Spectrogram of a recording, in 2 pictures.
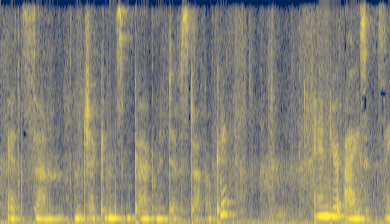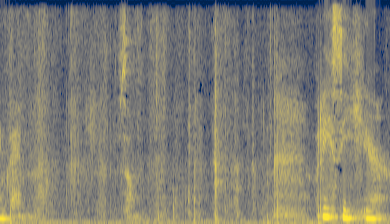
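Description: A young woman in her twenties with a Midwestern American accent, doing a gentle, coaxing ASMR role-play as a school nurse, close to the mic. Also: high-pitched, a little hiss or hum. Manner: gentle, coaxing, as if tending a child. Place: small indoor room set up as an office.

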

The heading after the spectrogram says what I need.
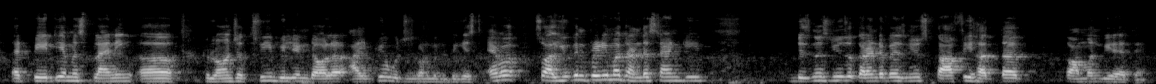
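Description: A man's voice: a little high, slight background noise, poor audio. A middle-aged man with a North Indian accent, teaching a live online class conversationally and switching between English and Hindi. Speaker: test-prep teacher.

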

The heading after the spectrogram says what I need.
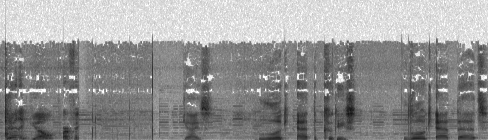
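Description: A young boy filming himself in a home kitchen on a phone, chatty and excitable, full of fillers and calls of "guys". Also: high-pitched, rough recording. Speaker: home cooking vlogger. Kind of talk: casual cooking vlog. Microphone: phone camera held close.

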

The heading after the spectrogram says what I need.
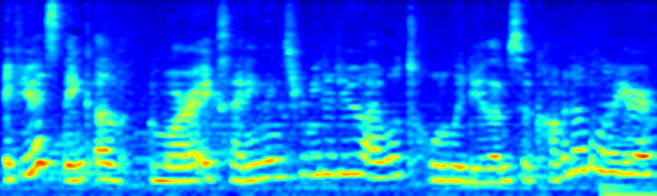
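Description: A teenage girl of about 16 to 17 from Honolulu, Hawaii, vlogs from her small bedroom with an American accent, chatting to camera in an informal, self-deprecating way full of slang. She speaks quickly in a fairly high, lively voice over soft music, and the recording quality is low.

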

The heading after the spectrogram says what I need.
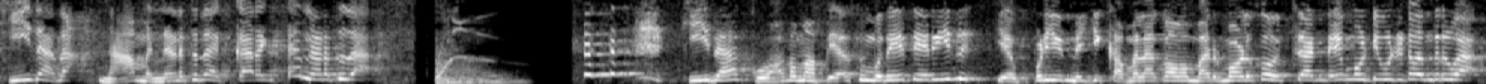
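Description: A woman's voice: very high-pitched, moderate pace, background noise. A woman voicing a scheming mother-in-law with a Tirunelveli Tamil accent, gleefully egging others into a fight. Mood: gloating.

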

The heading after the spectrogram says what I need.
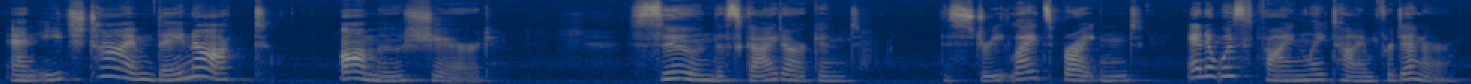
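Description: A storybook reader with a voice on the high side reads a children's story aloud, expressive and deliberate throughout.

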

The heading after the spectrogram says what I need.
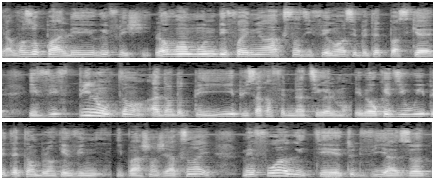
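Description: A man from Guadeloupe with a Guadeloupean Creole-French accent, talking to his followers in an animated, emphatic monologue that mixes Creole and French. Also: medium pitch. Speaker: video creator addressing his followers. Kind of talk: casual monologue to camera.

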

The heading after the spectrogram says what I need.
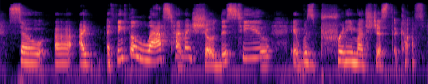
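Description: A woman in her twenties hosts a knitting podcast from an armchair in her living room, chatting casually, laughing often, and filling gaps with ums. Her voice is a little high and creaky, with a darkish tone.

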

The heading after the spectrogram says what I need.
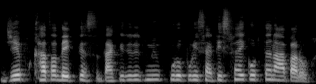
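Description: Young woman, Bangladeshi Bengali accent, teacher, quick delivery, urgent and direct, exam-prep lesson. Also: mid-range voice, steady tone. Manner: direct, urgent, talks to students as peers.

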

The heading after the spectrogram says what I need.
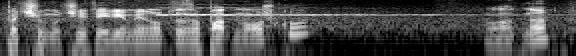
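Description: A man's voice: medium pitch, lively intonation, quick pace, noisy background. A man commentating a hockey broadcast live, talking conversationally to viewers and thinking aloud.

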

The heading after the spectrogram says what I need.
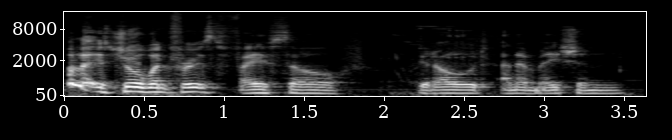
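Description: A man giving chatty let's-play commentary, excitedly thinking aloud about his moves. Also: lowish voice, moderate pace, slight background noise. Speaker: gamer. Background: game music.

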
